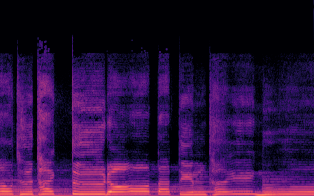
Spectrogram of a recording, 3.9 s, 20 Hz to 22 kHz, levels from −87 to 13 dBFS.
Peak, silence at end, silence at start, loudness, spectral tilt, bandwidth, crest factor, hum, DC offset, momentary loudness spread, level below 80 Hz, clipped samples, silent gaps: -4 dBFS; 0 s; 0 s; -21 LUFS; -5.5 dB/octave; 15.5 kHz; 16 dB; none; under 0.1%; 7 LU; -60 dBFS; under 0.1%; none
